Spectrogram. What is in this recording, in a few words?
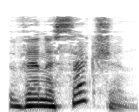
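"venesection", British English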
